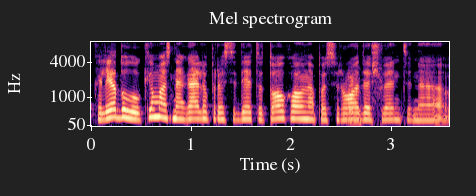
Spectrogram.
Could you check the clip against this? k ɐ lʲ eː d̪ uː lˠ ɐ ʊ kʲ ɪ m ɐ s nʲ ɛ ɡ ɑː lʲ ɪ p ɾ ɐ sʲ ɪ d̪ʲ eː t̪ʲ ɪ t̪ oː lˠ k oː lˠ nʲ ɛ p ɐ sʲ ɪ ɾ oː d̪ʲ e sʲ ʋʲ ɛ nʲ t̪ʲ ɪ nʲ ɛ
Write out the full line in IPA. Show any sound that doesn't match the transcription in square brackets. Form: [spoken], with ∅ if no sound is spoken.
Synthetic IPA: k ɐ lʲ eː d̪ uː lˠ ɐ ʊ kʲ ɪ m ɐ s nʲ ɛ ɡ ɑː lʲ ɪ p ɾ ɐ sʲ ɪ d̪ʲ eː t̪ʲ ɪ t̪ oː lˠ k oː lˠ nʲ ɛ p ɐ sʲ ɪ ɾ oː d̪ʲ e [ʃʲ] ʋʲ ɛ nʲ t̪ʲ ɪ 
